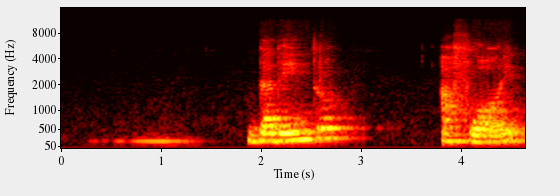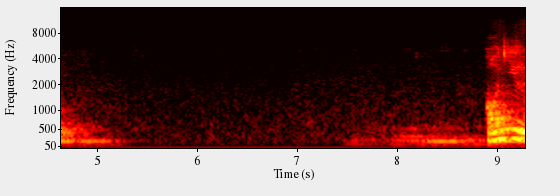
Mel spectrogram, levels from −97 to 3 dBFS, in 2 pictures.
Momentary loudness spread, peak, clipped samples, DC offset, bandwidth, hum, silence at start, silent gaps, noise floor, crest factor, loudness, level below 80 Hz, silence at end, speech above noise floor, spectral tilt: 27 LU; -6 dBFS; under 0.1%; under 0.1%; 7 kHz; none; 0.75 s; none; -79 dBFS; 20 dB; -22 LUFS; -74 dBFS; 0 s; 59 dB; -8.5 dB/octave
